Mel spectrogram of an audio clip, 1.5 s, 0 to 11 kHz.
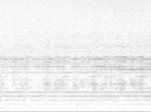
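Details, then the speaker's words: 1941 Philco 41-285 console radio brought up slowly on a variac, from about 75 volts and rising, after component work: faint steady fixed-pitch buzz throughout; variac-induced noise expected on the radio during this reduced-voltage power-up. "please remember if I do get sound that this varia puts a lot of noise into the radio so we're likely to hear some buzzing from that"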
